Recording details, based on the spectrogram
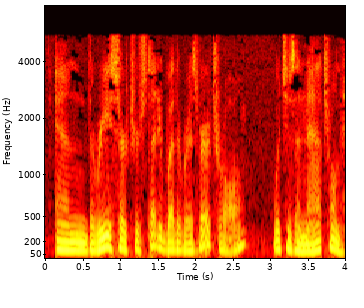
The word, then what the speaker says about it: resveratrol: Just phonetically, it's res, R-E-S, ver, V-E-R, atrol, A-T-R-O-L, resveratrol.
